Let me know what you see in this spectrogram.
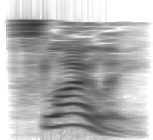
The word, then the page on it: slily: British English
